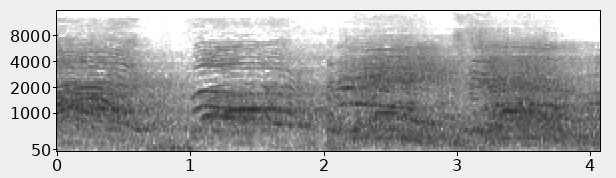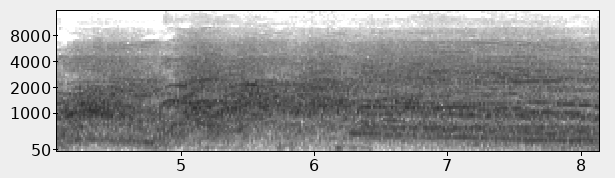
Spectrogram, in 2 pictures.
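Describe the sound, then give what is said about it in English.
Children shouting and cheering together as they wake up, a loud, sustained crowd of young voices with excited cries rising and falling throughout, no clear words. “That is the sound of children waking up.”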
